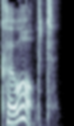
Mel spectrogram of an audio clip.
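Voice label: "co opt", English, British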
